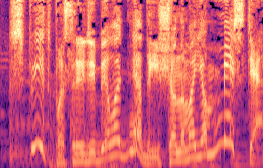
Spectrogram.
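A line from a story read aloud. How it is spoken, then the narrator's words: Grumbling. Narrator (Russian): проворчал домовой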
